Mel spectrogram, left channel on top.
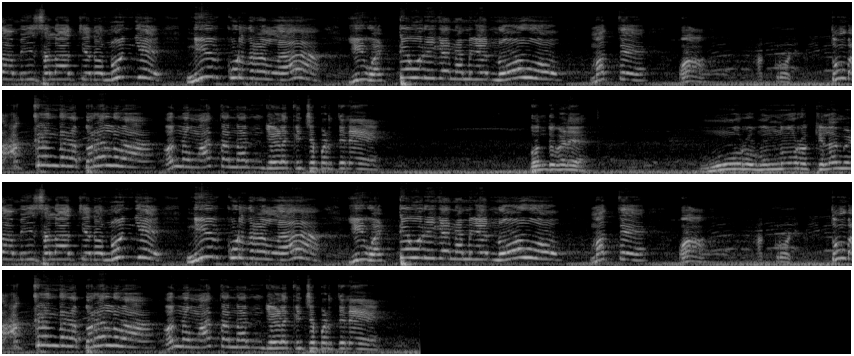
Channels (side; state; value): right; drops out; at 12.7 s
